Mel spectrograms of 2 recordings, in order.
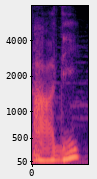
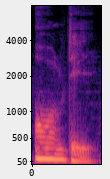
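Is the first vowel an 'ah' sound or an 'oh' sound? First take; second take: ah; oh. First: The first vowel is a clear 'ah' sound. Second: The first vowel is an 'oh' sound. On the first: It follows the original German pronunciation. "if you want to respect the German original pronunciation" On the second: It follows the common English pronunciation. "for the most common used English pronunciations"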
